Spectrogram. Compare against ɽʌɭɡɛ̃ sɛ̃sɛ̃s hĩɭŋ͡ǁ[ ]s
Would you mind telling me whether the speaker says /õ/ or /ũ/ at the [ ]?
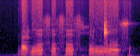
õ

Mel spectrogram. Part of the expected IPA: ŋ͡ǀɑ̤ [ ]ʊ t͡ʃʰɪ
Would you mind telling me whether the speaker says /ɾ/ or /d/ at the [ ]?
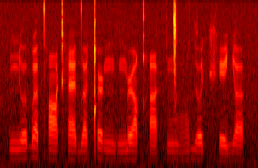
d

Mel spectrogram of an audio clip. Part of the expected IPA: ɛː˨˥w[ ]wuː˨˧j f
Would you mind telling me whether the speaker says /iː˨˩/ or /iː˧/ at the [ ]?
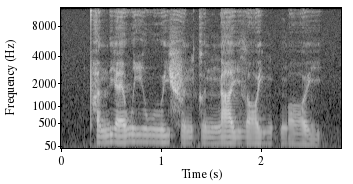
iː˧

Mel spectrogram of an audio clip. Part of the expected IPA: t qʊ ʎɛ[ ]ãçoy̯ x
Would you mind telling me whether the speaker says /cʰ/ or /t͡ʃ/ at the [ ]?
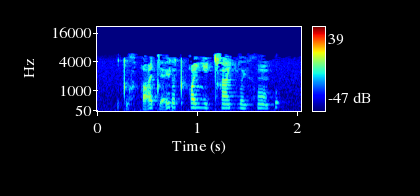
cʰ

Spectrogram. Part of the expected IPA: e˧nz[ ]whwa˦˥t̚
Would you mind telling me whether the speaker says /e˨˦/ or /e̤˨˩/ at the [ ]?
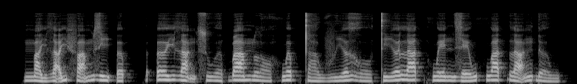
e˨˦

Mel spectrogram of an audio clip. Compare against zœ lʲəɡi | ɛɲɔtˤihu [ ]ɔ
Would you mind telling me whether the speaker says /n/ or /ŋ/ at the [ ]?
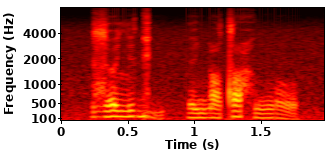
ŋ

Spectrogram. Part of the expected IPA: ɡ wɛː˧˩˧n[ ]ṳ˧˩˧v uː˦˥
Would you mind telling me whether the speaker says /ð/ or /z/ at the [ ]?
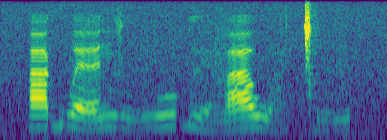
z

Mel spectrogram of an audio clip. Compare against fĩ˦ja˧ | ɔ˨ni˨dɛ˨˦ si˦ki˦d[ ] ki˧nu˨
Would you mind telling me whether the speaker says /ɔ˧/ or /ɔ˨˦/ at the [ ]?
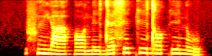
ɔ˧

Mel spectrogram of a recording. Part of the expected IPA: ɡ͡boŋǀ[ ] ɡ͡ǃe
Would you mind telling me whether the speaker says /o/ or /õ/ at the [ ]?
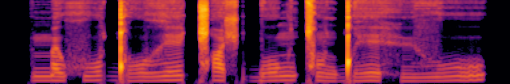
õ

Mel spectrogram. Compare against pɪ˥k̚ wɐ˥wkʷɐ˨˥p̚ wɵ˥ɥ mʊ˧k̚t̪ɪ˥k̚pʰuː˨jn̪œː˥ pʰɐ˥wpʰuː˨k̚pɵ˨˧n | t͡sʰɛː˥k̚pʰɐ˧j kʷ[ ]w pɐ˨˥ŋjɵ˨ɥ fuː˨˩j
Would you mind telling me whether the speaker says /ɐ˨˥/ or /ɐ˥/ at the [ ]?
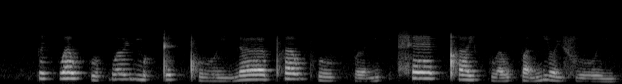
ɐ˨˥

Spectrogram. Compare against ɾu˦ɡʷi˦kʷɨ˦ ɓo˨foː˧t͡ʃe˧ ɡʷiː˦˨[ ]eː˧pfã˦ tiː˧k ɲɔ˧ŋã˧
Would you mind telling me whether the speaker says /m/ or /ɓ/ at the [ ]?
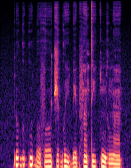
ɓ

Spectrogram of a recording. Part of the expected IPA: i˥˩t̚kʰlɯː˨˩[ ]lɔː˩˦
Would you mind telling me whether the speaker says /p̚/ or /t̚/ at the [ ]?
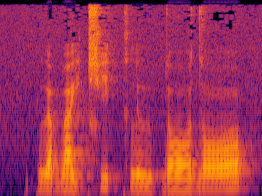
p̚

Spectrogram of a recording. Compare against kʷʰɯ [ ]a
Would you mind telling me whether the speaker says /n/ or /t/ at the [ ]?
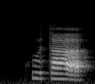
t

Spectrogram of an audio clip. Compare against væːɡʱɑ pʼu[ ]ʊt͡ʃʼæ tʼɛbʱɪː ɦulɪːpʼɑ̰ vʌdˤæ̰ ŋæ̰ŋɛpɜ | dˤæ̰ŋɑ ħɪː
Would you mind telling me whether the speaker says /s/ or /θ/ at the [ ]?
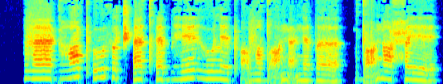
θ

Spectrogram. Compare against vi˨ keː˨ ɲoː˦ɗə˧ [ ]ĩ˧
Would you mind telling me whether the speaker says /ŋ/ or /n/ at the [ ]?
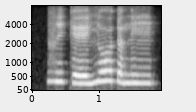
n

